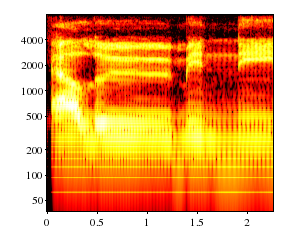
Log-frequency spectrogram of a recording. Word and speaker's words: aluminium: says Laura fair enough I'm Scottish Laura we say our loo meanie um it's good how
